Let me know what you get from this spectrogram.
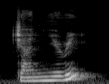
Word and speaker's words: January: So here we have the first one, and I personally pronounce this as January. January. Three syllables and a kind of y with a schwa sound in the middle.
